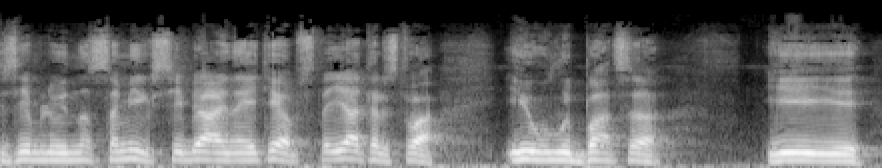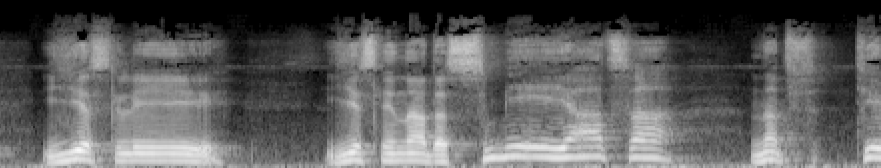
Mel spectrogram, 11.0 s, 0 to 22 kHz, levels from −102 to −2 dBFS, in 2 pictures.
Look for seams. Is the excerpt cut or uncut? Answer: uncut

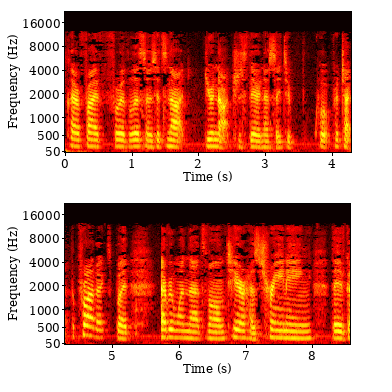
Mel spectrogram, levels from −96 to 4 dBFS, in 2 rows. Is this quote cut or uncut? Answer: uncut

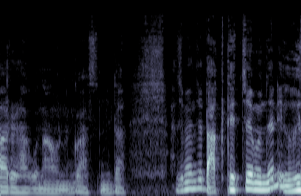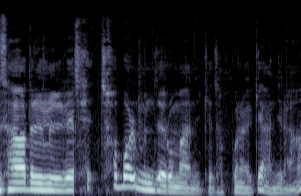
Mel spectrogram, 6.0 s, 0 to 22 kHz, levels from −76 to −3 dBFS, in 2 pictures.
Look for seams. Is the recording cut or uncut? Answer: cut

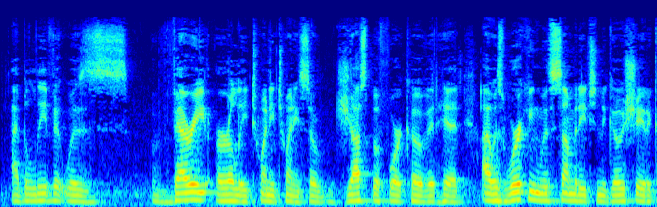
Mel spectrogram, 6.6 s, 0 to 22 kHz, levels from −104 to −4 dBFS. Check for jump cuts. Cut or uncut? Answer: cut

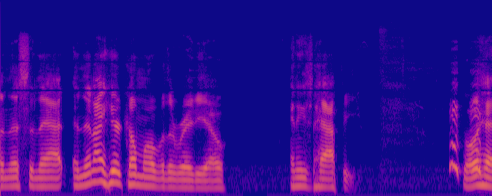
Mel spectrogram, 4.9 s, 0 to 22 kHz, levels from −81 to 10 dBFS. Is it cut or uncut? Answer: cut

